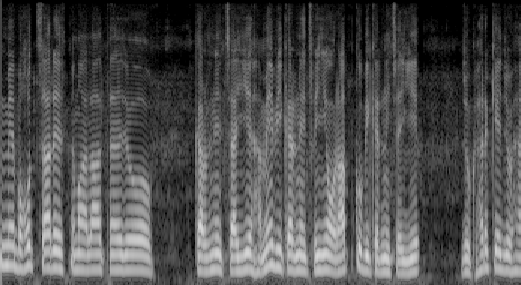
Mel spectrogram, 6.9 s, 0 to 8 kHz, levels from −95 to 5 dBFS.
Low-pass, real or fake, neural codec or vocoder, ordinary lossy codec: none; fake; codec, 16 kHz, 4.8 kbps, FACodec; none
